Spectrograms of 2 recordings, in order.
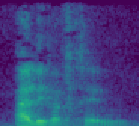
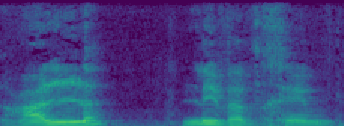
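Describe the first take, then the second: First: The two words are run together as one. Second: Both words are said separately, each sound kept. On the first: The speaker calls it wrong. "j'ai pas dit Al levavchem" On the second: The speaker calls it right. "J'ai bien dit le mot Al"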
